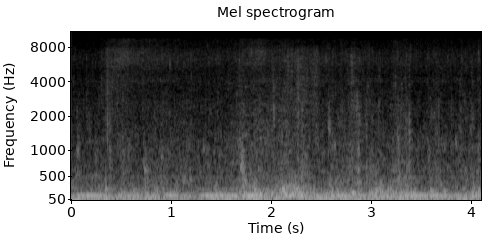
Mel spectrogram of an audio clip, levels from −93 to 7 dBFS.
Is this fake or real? real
